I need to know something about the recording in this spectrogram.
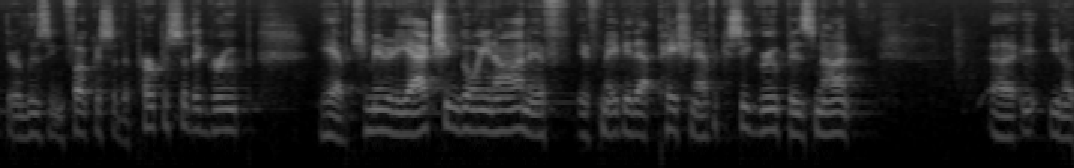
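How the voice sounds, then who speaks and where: A man giving rambling public comment at a community town hall, with frequent restarts and fillers. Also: medium pitch.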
